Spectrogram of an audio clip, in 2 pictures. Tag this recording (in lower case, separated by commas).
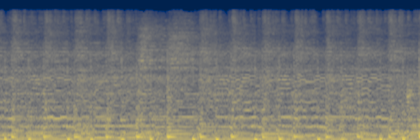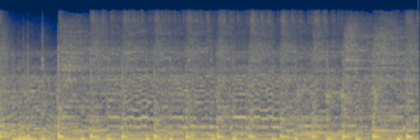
music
